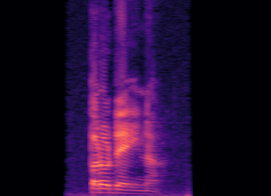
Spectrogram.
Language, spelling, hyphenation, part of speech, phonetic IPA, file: Czech, prodejna, pro‧dej‧na, noun, [ˈprodɛjna], Cs-prodejna.ogg
- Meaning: shop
